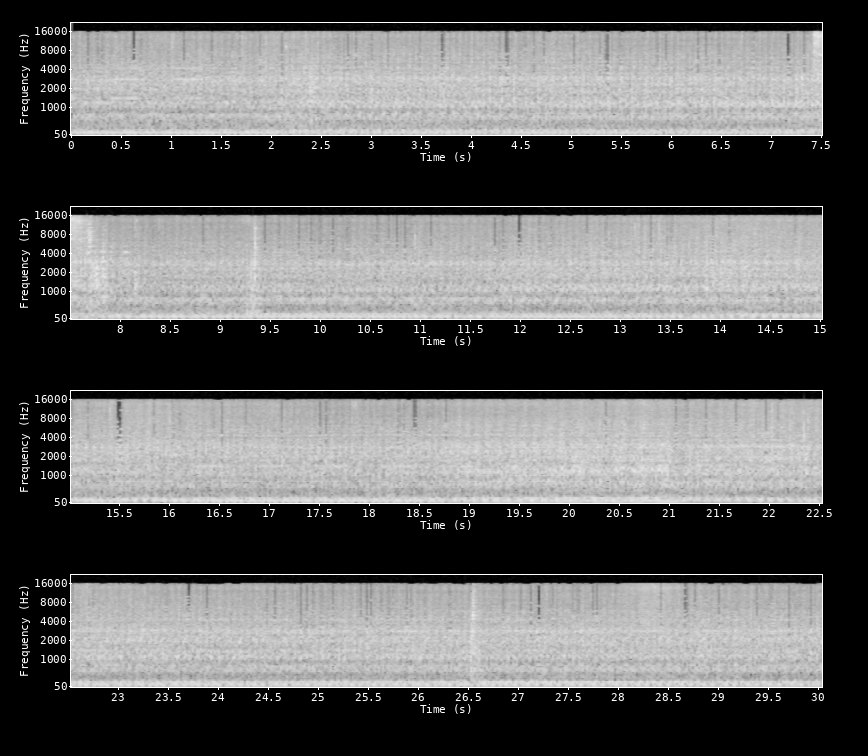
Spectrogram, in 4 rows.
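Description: Case 580 Super K backhoe's four-cylinder diesel engine running steadily at idle, its note shifting several times around the middle.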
